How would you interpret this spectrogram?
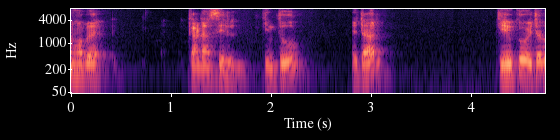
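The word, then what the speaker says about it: CADASIL: যে ডিজিজটা নিয়ে আলোচনা করতে যাচ্ছি সেটা হলো ক্যাসেডেল এটার যদিও বা উচ্চারণ হবে ক্যাডাসিল কিন্তু এটার কেউ কেউ এটার উচ্চারণ করে ক্যাসেডেল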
